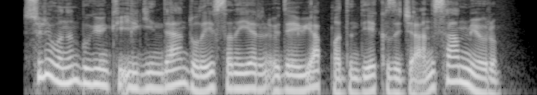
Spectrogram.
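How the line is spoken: Speaking then laughing. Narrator (Turkish): dedi ve güldü

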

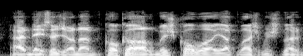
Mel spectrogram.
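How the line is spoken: Dismissive voice. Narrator (Turkish): Bayram'ın itirazını önemsemez bir sesle

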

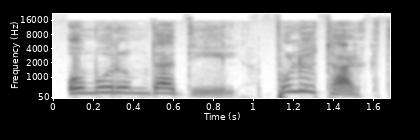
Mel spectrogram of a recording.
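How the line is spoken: Shouting. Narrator (Turkish): diye bağırdı

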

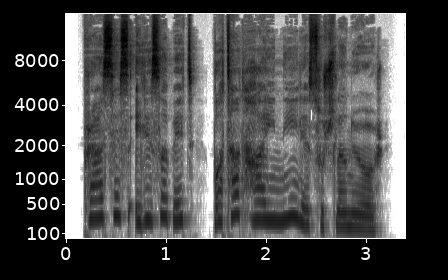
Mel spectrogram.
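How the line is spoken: Lady-in-waiting hissing. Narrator (Turkish): diye tısladı Nedime

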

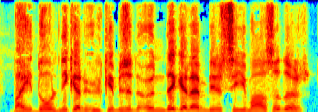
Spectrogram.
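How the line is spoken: Secretary crying out. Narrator (Turkish): diye haykırdı sekreter

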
